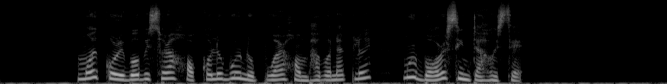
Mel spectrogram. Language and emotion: Assamese, fearful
